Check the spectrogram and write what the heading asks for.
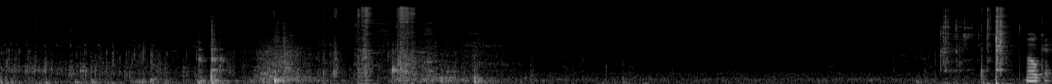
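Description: Metal utensil and pot clinking as a pot of boiled yucca is checked: a handful of sharp clinks and knocks in the first half, then quiet.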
